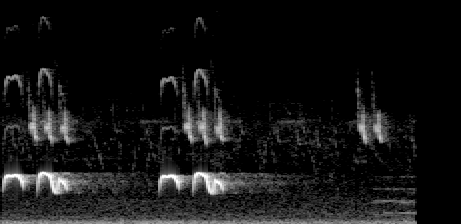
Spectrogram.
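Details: A common hawk-cuckoo (brainfever bird) in India gives shrill, arched whistled notes in quick groups of two or three, repeated about every second and a half, with a faint distant echo.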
